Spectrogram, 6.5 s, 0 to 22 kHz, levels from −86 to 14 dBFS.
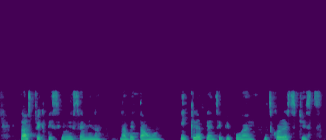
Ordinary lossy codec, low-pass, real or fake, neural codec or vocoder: none; none; real; none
